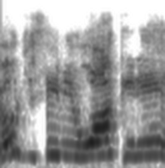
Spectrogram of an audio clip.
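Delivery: put-on New York accent. Showing off a best attempt at a new york traffic accent. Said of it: "my best uh, New York traffic accent".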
